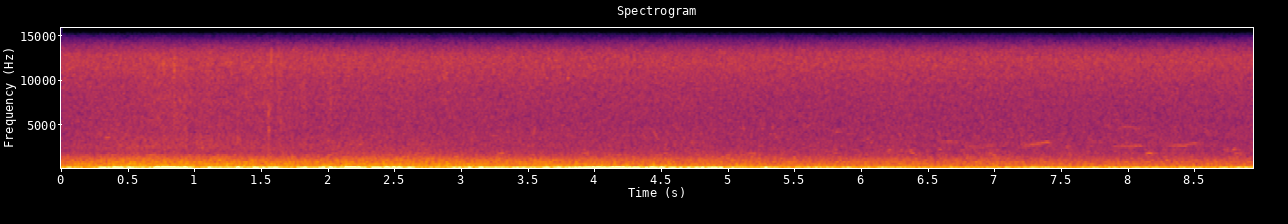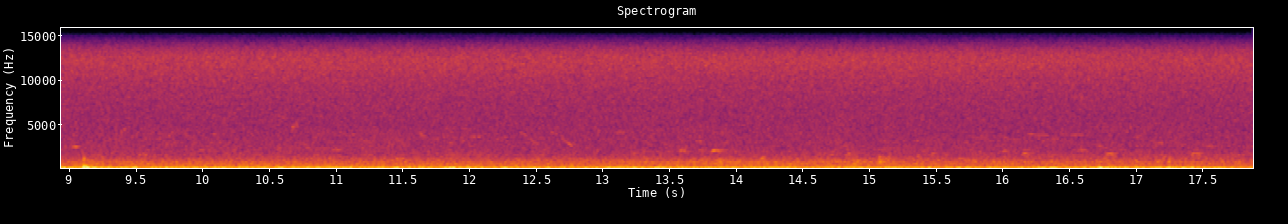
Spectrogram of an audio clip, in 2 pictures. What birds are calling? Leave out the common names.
Leiothrix lutea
